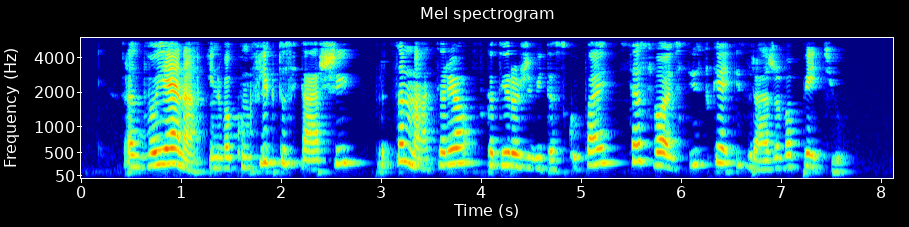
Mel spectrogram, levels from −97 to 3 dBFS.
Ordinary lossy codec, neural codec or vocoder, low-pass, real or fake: none; none; 5.4 kHz; real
